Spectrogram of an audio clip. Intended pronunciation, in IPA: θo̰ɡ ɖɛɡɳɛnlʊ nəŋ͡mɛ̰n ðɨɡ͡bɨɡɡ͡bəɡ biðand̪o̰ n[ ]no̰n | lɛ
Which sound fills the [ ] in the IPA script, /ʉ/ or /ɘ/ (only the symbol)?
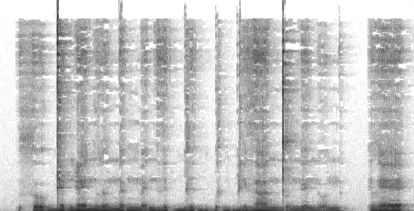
ɘ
